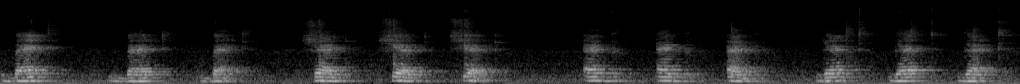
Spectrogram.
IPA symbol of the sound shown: e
